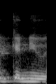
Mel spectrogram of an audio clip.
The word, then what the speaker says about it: Gnu: his name is gary gnu they actually pronounce the g with a hard g for the name of the character um so spreading fake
